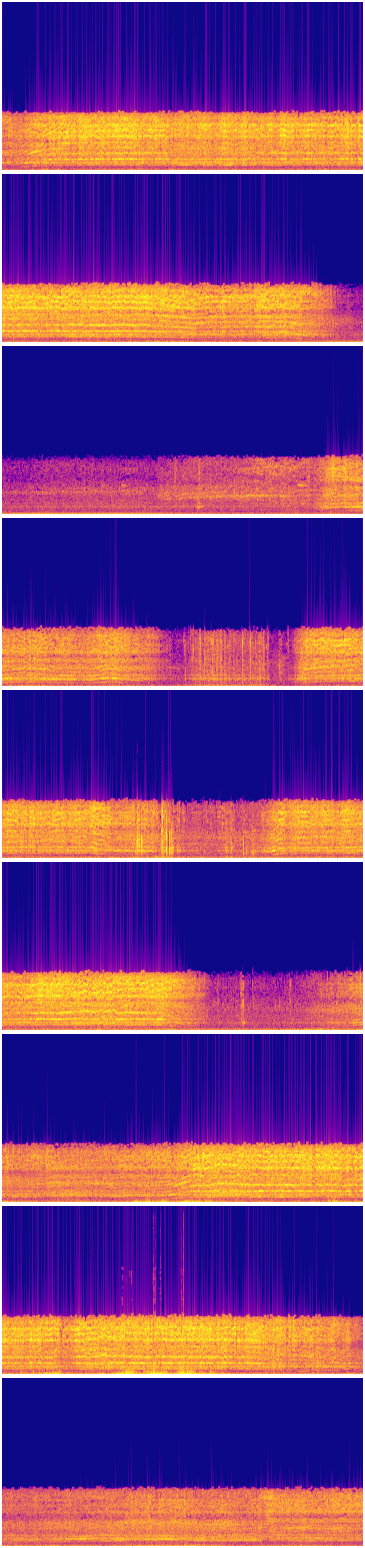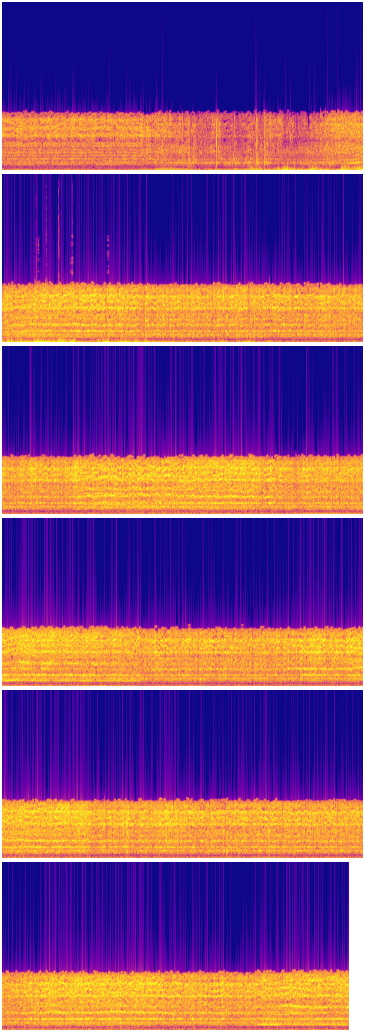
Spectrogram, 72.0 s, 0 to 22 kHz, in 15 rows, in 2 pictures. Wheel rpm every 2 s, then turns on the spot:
180, 200, 200, 190, 70, 0, 10, 110, 50, 150, 120, 140, 180, 30, 80, 140, 200, 200, 180, 90, 100, 100, 90, 90, 180, 200, 200, 200, 200, 200, 200, 200, 200, 200, 200, 200.
16-18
